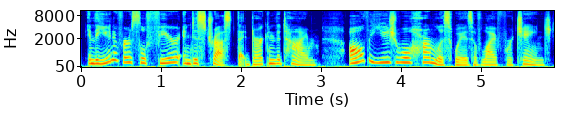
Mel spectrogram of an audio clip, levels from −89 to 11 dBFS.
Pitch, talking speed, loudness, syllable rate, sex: 220 Hz, 195 wpm, -17 LUFS, 5.4 syllables/s, female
